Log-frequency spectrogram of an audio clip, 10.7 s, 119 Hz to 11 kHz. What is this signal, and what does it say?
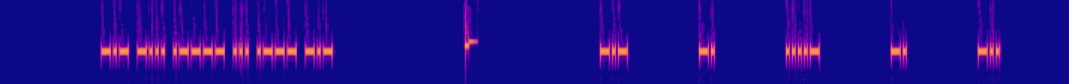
Morse code, heard as a keyed tone, about 40 wpm, spaced as for 18 wpm, 700 Hz. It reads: KB1SJK KN4ND
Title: USA Call Signs - 6 Characters - 8x Character Spacing - 40wpm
